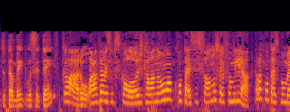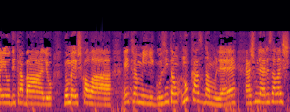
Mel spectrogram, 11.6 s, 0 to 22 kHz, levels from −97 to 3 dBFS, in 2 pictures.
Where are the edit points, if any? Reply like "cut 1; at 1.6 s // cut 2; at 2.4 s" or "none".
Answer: cut 1; at 10.7 s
